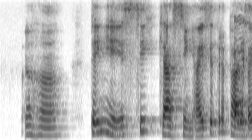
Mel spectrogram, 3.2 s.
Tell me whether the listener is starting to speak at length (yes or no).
yes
